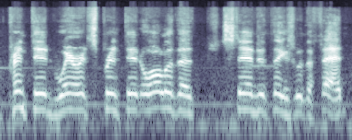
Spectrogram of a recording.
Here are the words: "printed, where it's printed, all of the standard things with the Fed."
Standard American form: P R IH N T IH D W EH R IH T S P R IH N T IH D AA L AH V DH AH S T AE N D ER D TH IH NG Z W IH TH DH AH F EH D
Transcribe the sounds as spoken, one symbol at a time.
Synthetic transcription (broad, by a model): P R IH N T IH D W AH R IH T S P R IH N T IH D AA L AH V DH AH S T AE N D ER D TH IH NG Z W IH DH AH F EH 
